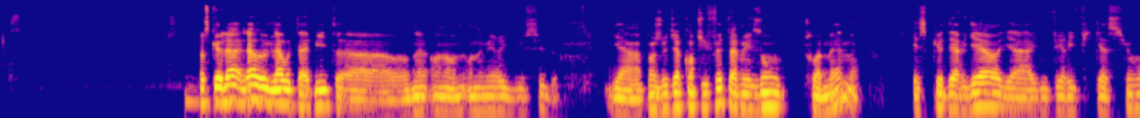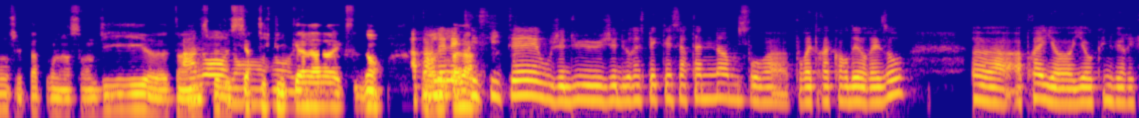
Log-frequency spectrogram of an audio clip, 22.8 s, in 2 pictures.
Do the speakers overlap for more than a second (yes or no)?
yes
